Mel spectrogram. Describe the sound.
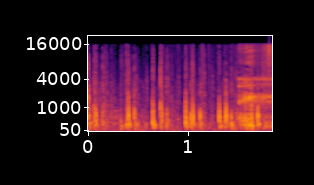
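A voice imitates galloping horse hooves with a quick run of rhythmic clip-clop clicks, fairly loud, about nine sharp taps in under two seconds, while the speaker pretends to gallop carrying someone on their back.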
